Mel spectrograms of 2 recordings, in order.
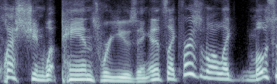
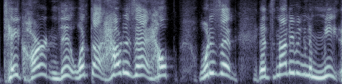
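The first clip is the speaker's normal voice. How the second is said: incredulous disbelief; 13 semitones higher than usual. Retold or imitated. Mocking the motivational guy's line, rising incredulous. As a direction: pitch shot way up in baffled disbelief. Baffled reaction to the advice.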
